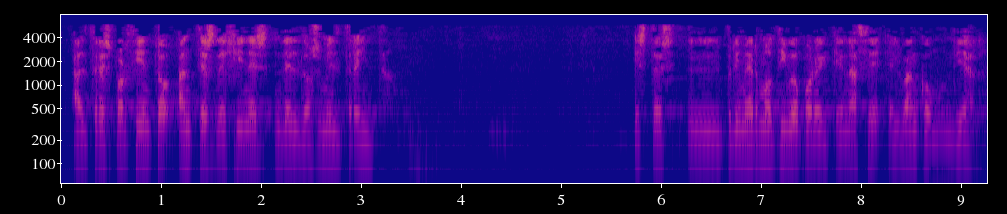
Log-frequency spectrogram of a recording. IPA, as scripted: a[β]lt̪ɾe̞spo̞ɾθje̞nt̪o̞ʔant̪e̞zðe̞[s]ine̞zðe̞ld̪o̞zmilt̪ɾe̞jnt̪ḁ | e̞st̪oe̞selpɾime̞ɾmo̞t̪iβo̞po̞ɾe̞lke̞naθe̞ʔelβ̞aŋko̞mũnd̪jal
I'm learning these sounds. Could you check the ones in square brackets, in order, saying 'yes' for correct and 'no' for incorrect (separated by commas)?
no, no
